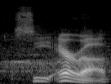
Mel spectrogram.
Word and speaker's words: Sierra: Norma says Sierra Parchment, pronounce Sierra. Okay, that's how I've been saying it. And then parchment like paper above, somebody says.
